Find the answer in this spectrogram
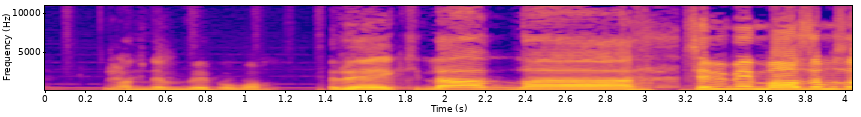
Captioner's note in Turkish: Bağırarak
